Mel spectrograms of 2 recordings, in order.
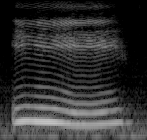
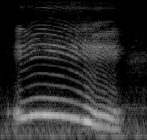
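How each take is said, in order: First: The E vowel sounds flat and spread. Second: The E vowel sounds tall and open. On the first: The speaker calls it wrong. "not E" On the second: The speaker calls it right. "we want a tall E"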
